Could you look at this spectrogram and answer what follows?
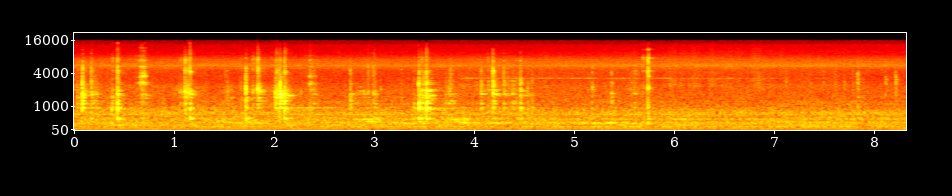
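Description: Sharp, irregular metallic clicks and taps of a wrench working the mounting-bracket bolts tight into a valve actuator's yoke, over a steady hum. The clicks stop about six seconds in.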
